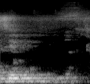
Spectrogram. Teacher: sin ini adalah huruf yang keluar daripada hujung lidah. Di mana hujung lidah kita? Di bawah gigi kaci.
